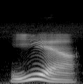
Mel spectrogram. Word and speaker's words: yeah: 这要注意这个 “yeah”，一定不要读成“ 呀呀呀”，也不能读成“ 耶耶耶”，都不对。是 “yeah”，“yeah” 先发 “yeah”，最后发的“ 啊”，嘴要打开。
